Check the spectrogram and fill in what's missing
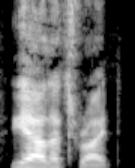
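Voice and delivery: high, loud quick reply; offhand schoolboy retort. A narrator's reading. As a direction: toss it off casually.

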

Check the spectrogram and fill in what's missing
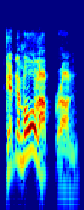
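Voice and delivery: high, loud hearty push; hearty urging. A narrator's reading. Hagrid coaxing Ron over the basin, loud and hearty. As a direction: cheer him on to get it all out.

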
